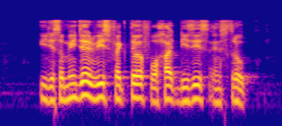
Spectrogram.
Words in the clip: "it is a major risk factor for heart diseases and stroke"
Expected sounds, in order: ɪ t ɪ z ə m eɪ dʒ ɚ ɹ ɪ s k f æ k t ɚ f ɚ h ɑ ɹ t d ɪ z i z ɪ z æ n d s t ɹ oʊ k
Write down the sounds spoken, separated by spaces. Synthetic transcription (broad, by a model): ɪ t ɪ s ə m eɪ dʒ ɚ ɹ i s f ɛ k t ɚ f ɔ h ɑ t d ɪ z i s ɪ n s t ɹ oʊ k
